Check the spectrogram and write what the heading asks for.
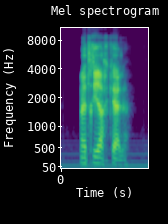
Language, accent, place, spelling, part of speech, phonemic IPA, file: French, France, Lyon, matriarcal, adjective, /ma.tʁi.jaʁ.kal/, LL-Q150 (fra)-matriarcal.wav
- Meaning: matriarchal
